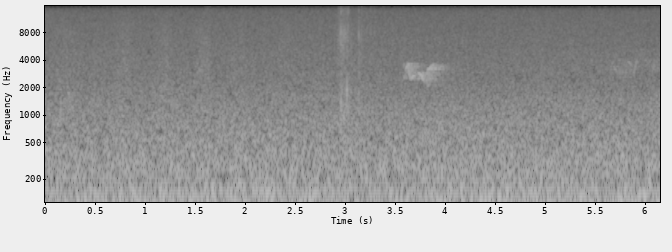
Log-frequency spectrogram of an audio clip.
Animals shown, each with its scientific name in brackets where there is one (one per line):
Red-eyed Vireo (Vireo olivaceus)
Ovenbird (Seiurus aurocapilla)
